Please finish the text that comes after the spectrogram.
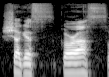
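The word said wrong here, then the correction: Shuma-Gorath: whatever, however you say his name. Shuggoroth, whatever. – Shumagoroth, there it is.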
